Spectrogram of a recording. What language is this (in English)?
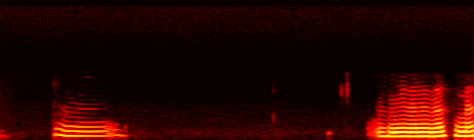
Assamese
